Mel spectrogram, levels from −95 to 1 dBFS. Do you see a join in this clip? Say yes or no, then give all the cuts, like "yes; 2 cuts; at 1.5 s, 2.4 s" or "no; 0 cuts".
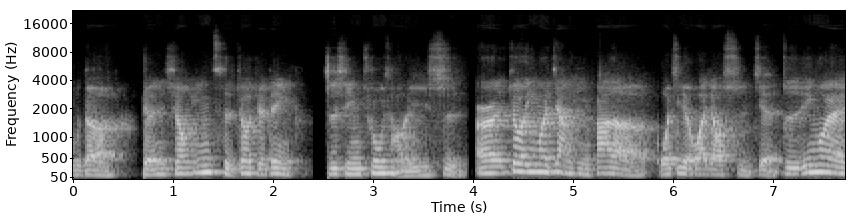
yes; 1 cut; at 2.4 s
